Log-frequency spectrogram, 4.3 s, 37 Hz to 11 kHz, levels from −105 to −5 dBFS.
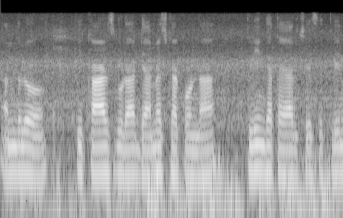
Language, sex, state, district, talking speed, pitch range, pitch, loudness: Telugu, male, Andhra Pradesh, Sri Satya Sai, 165 wpm, 110-120 Hz, 115 Hz, -20 LUFS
